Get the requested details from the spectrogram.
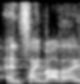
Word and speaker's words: ensaimada: and we had ensaimada, is that how you say it? – Yeah, but it was with sobrasada.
